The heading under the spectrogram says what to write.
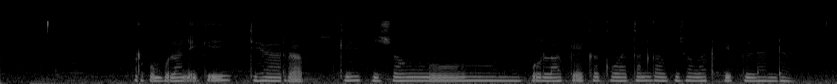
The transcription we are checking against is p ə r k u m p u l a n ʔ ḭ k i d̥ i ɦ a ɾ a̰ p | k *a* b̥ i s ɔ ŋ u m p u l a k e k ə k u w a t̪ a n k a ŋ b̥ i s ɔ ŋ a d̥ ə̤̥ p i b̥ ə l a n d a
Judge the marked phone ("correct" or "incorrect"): incorrect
